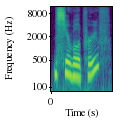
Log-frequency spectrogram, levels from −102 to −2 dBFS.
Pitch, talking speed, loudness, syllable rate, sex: 225 Hz, 145 wpm, -19 LUFS, 5.6 syllables/s, female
